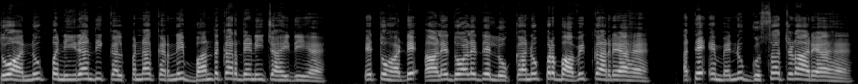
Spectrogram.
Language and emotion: Punjabi, angry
